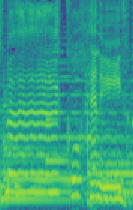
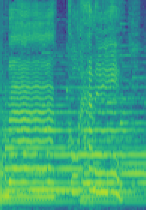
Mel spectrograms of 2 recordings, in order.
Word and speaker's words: McElhenney: McElhenney. – It's McElhenney. – McElhenney. – McElhenney. – McElhenney. – If there was doubt, now there won't be any. It's McElhenney.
